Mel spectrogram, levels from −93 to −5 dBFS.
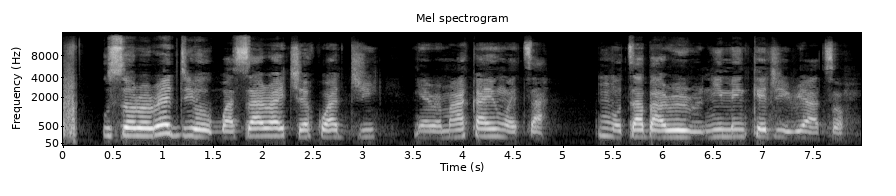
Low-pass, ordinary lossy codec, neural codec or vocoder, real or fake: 14.4 kHz; AAC, 48 kbps; vocoder, 44.1 kHz, 128 mel bands, Pupu-Vocoder; fake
